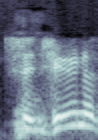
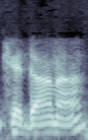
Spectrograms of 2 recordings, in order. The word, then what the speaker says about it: Ceduna: Ceduna, they were pronouncing Kedana.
